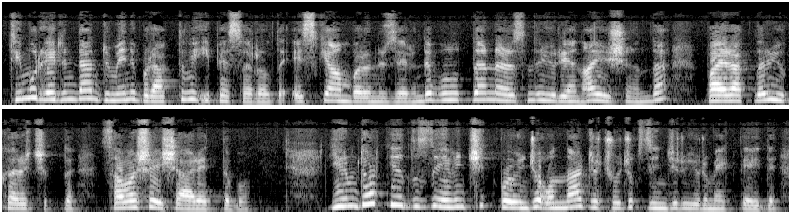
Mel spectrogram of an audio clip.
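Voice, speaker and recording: Warm-voiced woman reading a story aloud. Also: on the high side, lively intonation, brisk. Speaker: audiobook reader. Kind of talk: scripted audiobook narration.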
